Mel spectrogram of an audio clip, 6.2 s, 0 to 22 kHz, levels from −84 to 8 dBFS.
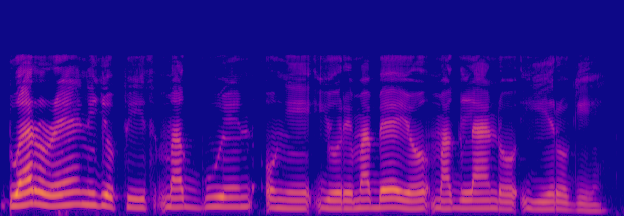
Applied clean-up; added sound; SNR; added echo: none; none; none; none.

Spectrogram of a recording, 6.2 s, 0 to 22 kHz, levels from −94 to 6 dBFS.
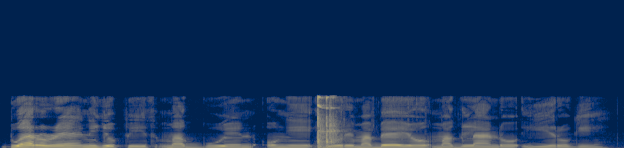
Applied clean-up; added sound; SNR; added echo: none; Glass / Liquid; 5 dB; none.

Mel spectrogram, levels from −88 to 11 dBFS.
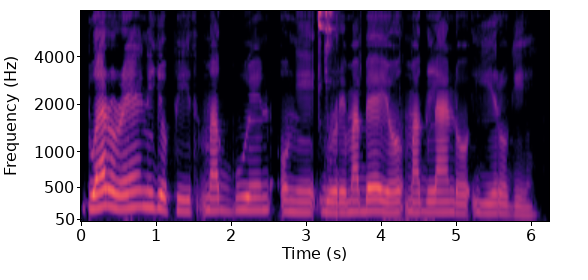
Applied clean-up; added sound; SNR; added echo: neural mask model Resemble Enhance denoiser.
